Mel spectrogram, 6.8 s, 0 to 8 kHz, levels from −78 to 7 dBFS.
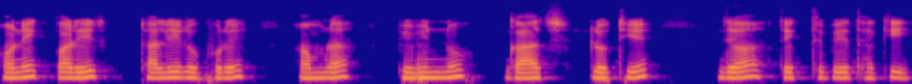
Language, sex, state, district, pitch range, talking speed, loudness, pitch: Bengali, male, West Bengal, North 24 Parganas, 150-170 Hz, 105 wpm, -19 LUFS, 155 Hz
